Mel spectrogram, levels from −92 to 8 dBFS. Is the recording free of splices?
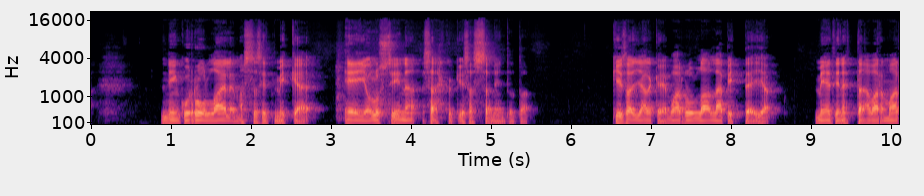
no; 1 cut; at 6.5 s

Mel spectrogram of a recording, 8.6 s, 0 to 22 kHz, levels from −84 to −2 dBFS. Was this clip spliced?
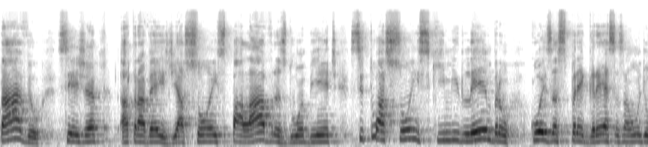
no; 0 cuts

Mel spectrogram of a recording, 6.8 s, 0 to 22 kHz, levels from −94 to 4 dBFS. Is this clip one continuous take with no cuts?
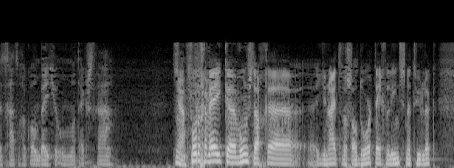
yes; 0 cuts

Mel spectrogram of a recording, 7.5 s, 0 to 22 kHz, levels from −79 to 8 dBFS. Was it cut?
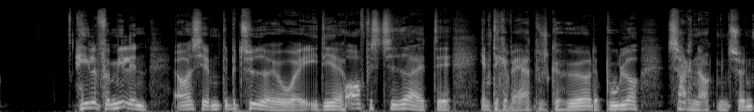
yes; 3 cuts; at 3.5 s, 5.3 s, 5.9 s

